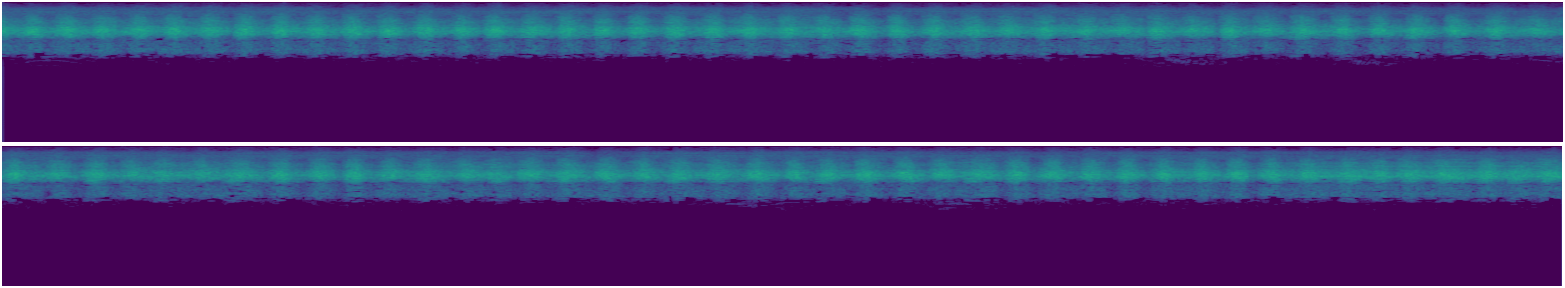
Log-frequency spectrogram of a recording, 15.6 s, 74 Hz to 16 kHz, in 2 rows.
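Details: Cicadas in pine trees about 50 m above the sea at Pefkos Bay, Skiros Island, Greece, in July 2018; a dense, continuous high buzzing chorus pulsing about three times a second, with everything low filtered out to remove wind.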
